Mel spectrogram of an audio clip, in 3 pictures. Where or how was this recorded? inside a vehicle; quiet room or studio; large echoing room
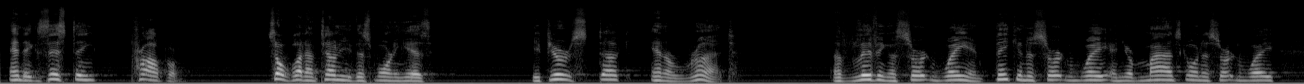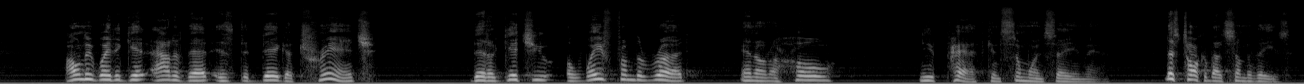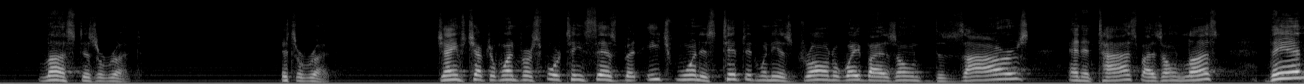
large echoing room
